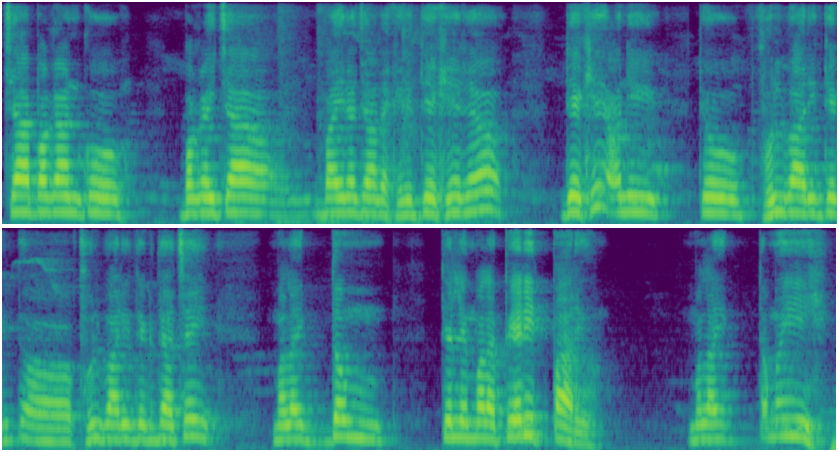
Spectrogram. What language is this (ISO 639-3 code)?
nep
